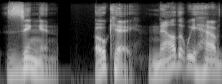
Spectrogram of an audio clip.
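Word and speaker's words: singen: right before a vowel, it actually buzzes like an English Z. So, the verb to sing, zingen, is actually pronounced zingen.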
